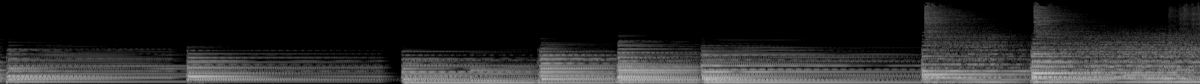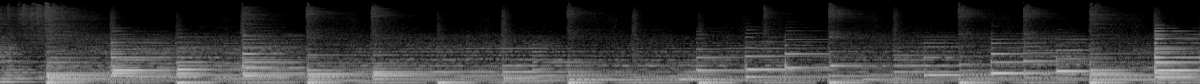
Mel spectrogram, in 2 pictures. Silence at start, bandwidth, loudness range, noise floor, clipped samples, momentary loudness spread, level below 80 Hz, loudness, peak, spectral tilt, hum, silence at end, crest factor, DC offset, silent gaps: 0 s; 19 kHz; 8 LU; -44 dBFS; under 0.1%; 14 LU; -38 dBFS; -24 LUFS; -6 dBFS; -7 dB/octave; none; 0 s; 18 dB; under 0.1%; none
